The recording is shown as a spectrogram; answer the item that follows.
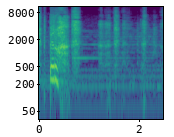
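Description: A man's gasping, breathy sobs into a close microphone, acting out a distraught character, after a single spoken word. Faint background music plays underneath.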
